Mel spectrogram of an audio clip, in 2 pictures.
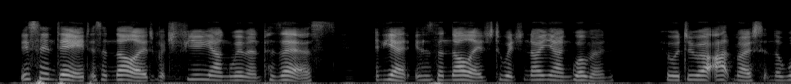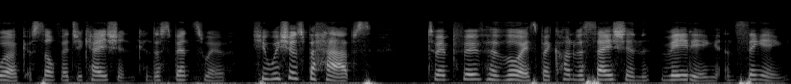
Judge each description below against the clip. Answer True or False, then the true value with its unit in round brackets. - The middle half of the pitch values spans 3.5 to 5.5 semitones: False (2.7 semitones)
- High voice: True (200 Hz)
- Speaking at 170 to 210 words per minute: True (175 wpm)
